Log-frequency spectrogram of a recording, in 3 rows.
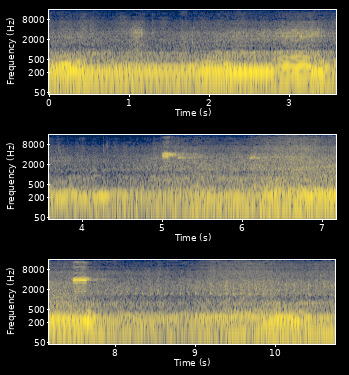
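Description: Ferrari mid-engined V8 running at low speed, revved briefly three times, its pitch rising and falling each time.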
